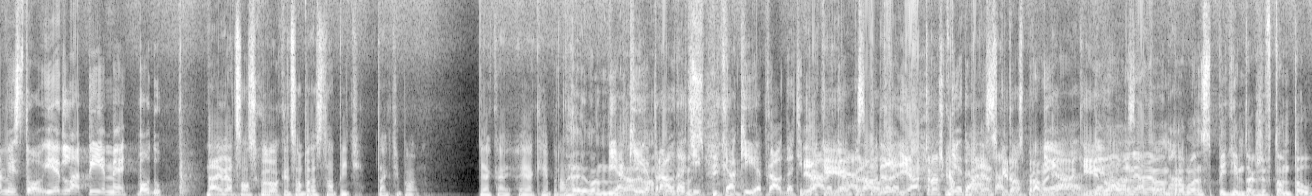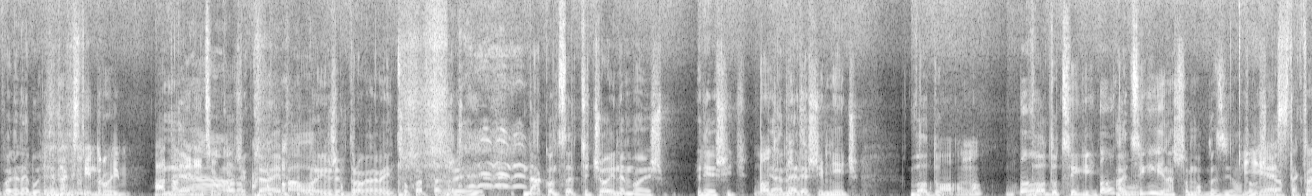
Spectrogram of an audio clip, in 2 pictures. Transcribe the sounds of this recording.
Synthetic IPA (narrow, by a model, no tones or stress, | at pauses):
amɪɛst̪ɔjɛd̪lapijɛmɛʋɔd̪unajʋɪat͡ssɔmsxud̪ɔlkɛcsɔmpɾɛst̪alˠpict̪akcipɔʋɛm | akajajakiːjɛpɾaɦɛjlɛnjaɲɛaːmpɾd̪amipicakijɛpɾaʊd̪aciakijɛpɾaʊd̪aɛjat̪ɾɔʃkamadaɾskiɾɔspɾaːʋajaakiːjɛnɔlɛnjaɲɛmaːmpɾɔblɛːmspiciːmt̪aɡʒɛft̪ɔmt̪ɔuːpl̩ɲɛɲɛbuɟɛt̪akst̪iːmd̪ɾuɦiːm | aɛɛɲit͡sukaʒɛkt̪ɔɾajɛbaɦɔʋɔɾiːmʒɛvd̪ɾɔɡaɣɾɛɲit͡sukɔɾt̪aɡʒɛnakɔnt͡sɛɾcɛt͡ʃɔinɛːmʊɔjɛʃ | ɾɪɛʃicjaɲɛɾɪɛʃimɲit͡ʃ | ʋɔd̪un | ʋɔd̪ut͡siɡiajt͡siɡiinat͡ʃsɔmɔb̚mɛd͡zilɾɔʃkɛast̪ak̚t̪ɔ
